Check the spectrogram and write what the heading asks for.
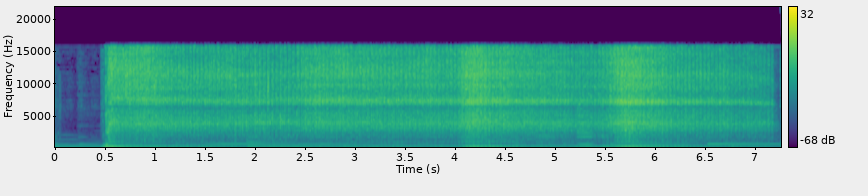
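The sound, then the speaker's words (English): A purple monster truck engine roars to life with a sudden burst, then idles in a deep rumble before revving hard twice, its pitch rising and falling with each surge, as the truck races up a street driving on top of parked cars. “When the sound became a deafening Roar! They knew they had the right street.”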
